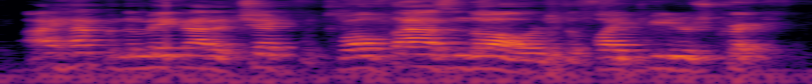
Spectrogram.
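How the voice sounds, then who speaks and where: A man speaks at a high pitch. Audible room echo and noticeable background noise surround his voice. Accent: American. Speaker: township supervisor. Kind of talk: public meeting rebuttal. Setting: township board meeting. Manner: loud; animated.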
